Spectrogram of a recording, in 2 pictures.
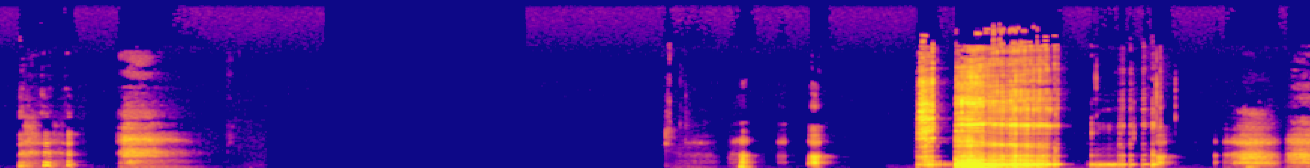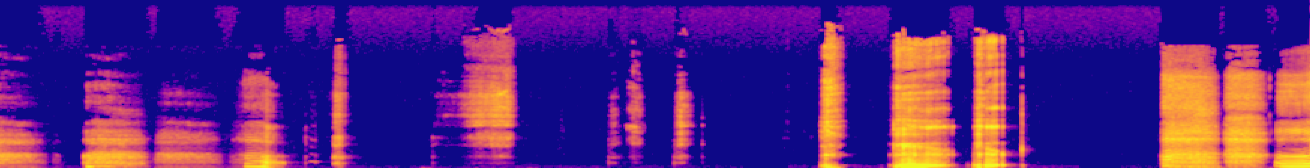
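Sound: burping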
